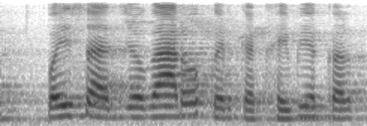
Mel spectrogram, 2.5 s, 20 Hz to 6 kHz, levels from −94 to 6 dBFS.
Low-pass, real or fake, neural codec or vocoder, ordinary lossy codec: 5.4 kHz; real; none; none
